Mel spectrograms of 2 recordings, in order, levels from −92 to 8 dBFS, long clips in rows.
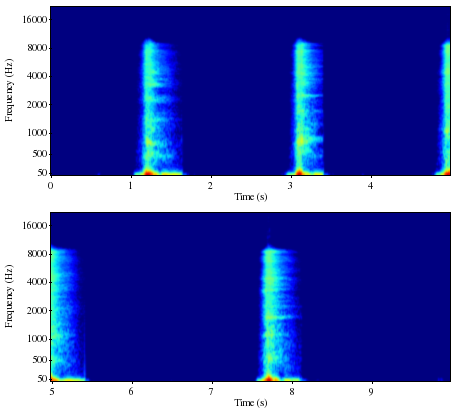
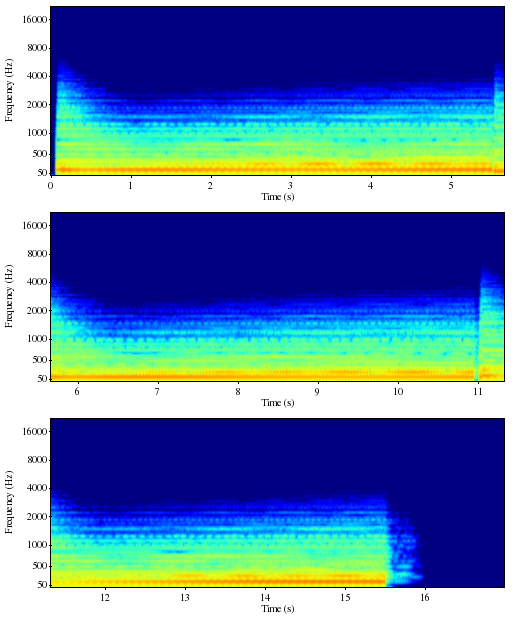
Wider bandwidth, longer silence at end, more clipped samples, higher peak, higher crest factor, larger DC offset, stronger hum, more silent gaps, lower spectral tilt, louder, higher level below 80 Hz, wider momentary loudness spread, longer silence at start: first, 9 kHz vs 2.7 kHz; first, 2.15 s vs 1.4 s; neither; first, 0 dBFS vs -6 dBFS; first, 20 dB vs 12 dB; neither; neither; neither; second, -3.5 dB/octave vs -15 dB/octave; second, -23 LUFS vs -20 LUFS; first, -20 dBFS vs -30 dBFS; first, 11 LU vs 4 LU; first, 1.15 s vs 0.05 s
